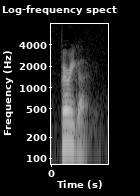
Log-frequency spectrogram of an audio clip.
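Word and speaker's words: Phrygia: It says, Parthians and Medes and Amalekites, those dwelling and Mesopotamia, Judea and Cappadocia, Pontus and Asia, and Perigia. Well, how do you say that? Pronounce that name? Periga. Yeah, you got it.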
